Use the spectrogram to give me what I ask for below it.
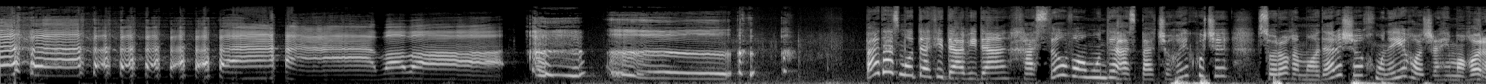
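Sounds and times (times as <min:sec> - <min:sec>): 
child crying in fear: 0:00.0 - 0:08.0
speech: 0:09.4 - 0:14.8.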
